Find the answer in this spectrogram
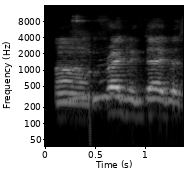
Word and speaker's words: Frederick Douglass: Bonte, you went to a school that's a historic school in Atlanta, Frederick Douglass High.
